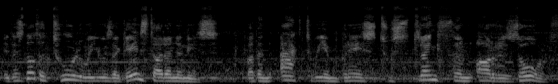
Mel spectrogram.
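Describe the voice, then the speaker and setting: An actor playing an earnest young assassin mentor in a video game, speaking in measured, formal, instructive phrases. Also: male voice, a little high, noisy background, close to an everyday voice. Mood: calm, teaching. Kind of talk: video game cutscene acting.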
